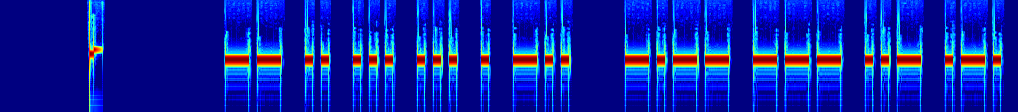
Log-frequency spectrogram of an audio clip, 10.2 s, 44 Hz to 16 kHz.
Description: Morse code, heard as a keyed tone, about 14 wpm, 700 Hz. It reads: MISSED YOUR
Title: Common QSO Phrases 15wpm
